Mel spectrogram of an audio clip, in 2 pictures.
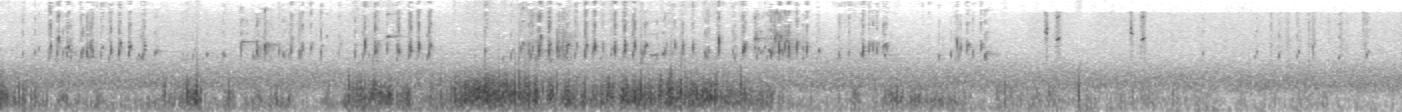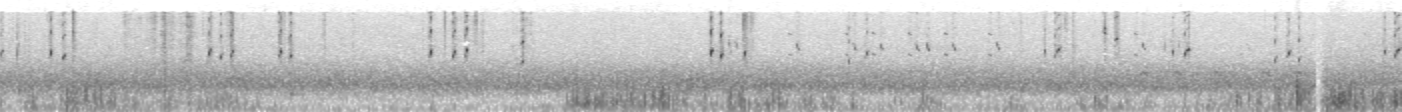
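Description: Small birds chirping: a dense run of high chirps over the first several seconds, then scattered short, sharp chip notes. A louder lower rushing noise swells for a few seconds near the start.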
